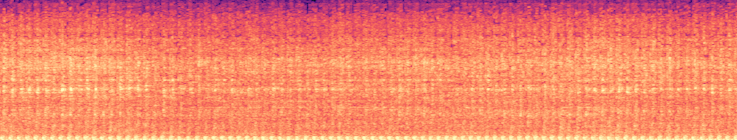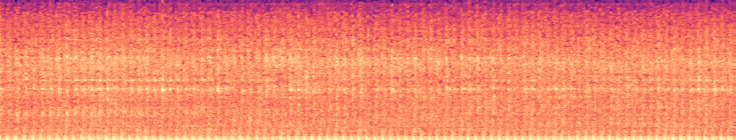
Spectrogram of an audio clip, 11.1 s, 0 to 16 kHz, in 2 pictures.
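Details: 1985 Honda ATC 200M single-cylinder on a cheap Chinese carb, first run in a year or two: lumpy thumping idle with light regular ticking on top; front valve noise from valve clearance needing adjustment.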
